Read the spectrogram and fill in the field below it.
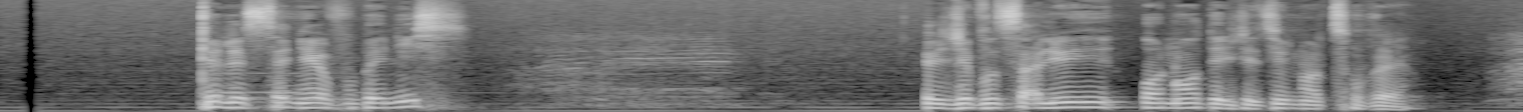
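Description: A man speaks loudly into a microphone, heard through loudspeakers in an echoing hall.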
